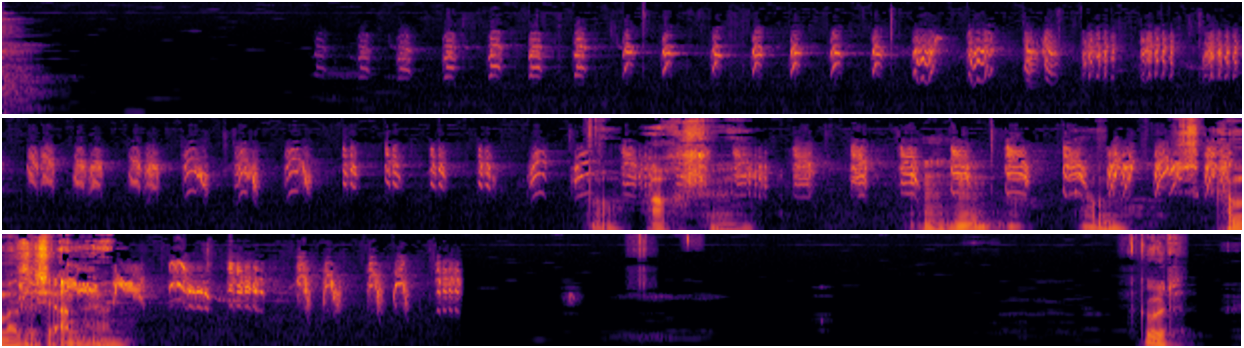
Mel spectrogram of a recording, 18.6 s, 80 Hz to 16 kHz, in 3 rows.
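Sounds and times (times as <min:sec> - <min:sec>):
Eurasian reed warbler singing: 0:01.6 - 0:15.3
speech: 0:09.2 - 0:10.0, 0:10.8 - 0:13.2, 0:18.1 - 0:18.4.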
